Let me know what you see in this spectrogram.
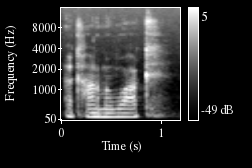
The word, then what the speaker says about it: Oconomowoc: She serves proudly on the faculty of Hava Nashira in Oconomowoc, Wisconsin.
